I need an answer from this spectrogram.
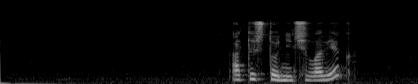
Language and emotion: Russian, neutral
